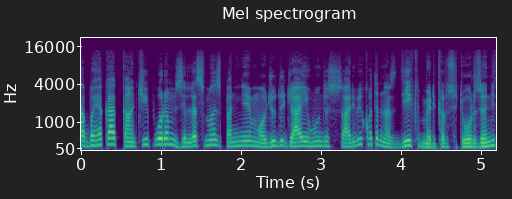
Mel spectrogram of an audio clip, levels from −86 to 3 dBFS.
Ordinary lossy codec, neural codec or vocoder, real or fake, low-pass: none; autoencoder, 48 kHz, 32 numbers a frame, DAC-VAE, trained on Japanese speech; fake; 14.4 kHz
